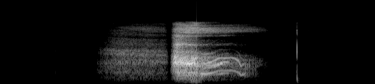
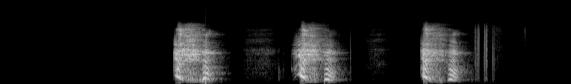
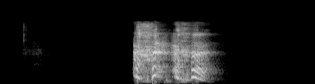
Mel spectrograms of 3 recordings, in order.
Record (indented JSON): {
  "exhalation_length": "3.8 s",
  "exhalation_amplitude": 28690,
  "exhalation_signal_mean_std_ratio": 0.32,
  "three_cough_length": "5.7 s",
  "three_cough_amplitude": 32767,
  "three_cough_signal_mean_std_ratio": 0.34,
  "cough_length": "3.2 s",
  "cough_amplitude": 29072,
  "cough_signal_mean_std_ratio": 0.38,
  "survey_phase": "beta (2021-08-13 to 2022-03-07)",
  "age": "45-64",
  "gender": "Female",
  "wearing_mask": "No",
  "symptom_none": true,
  "smoker_status": "Ex-smoker",
  "respiratory_condition_asthma": false,
  "respiratory_condition_other": false,
  "recruitment_source": "REACT",
  "submission_delay": "3 days",
  "covid_test_result": "Negative",
  "covid_test_method": "RT-qPCR",
  "influenza_a_test_result": "Negative",
  "influenza_b_test_result": "Negative"
}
